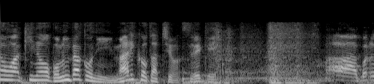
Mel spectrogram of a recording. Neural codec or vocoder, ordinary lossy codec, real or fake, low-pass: codec, 16 kHz, 1.1 kbps, Voila-Tokenizer; none; fake; none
